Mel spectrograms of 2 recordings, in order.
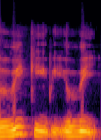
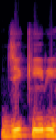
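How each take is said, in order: First: "জিকিরি" as dhi-ki-ri; "জি" lisped softly, not a hard j; soft opening sound. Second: "জিকিরি" with a hard English j; "জিকিরি" with the mistaken j opening; wrong hard sound. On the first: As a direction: soften the first sound of "জিকিরি" to a th-like z. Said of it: "দাল নরম". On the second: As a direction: say "জিকিরি" as jee-kee-ree. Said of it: "জিকিরি হবে না". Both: Shown as a demonstration.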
